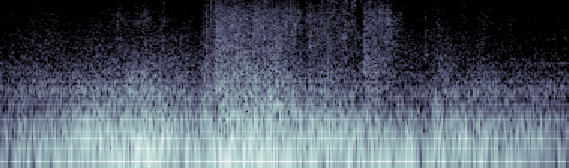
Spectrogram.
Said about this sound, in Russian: Мне казалось, что я умираю, однако грохот падающего утеса вернул меня к действительности.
